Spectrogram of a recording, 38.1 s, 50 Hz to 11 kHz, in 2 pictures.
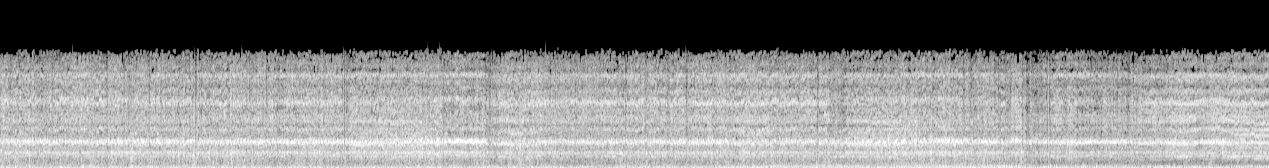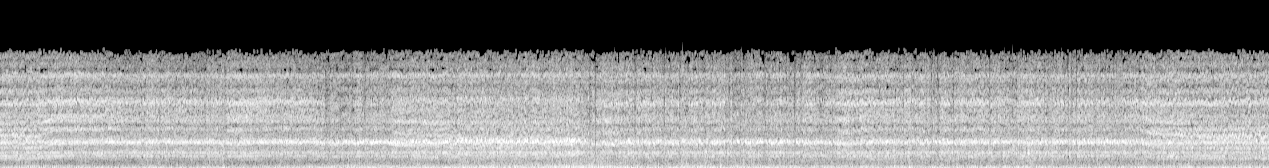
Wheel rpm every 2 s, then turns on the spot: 230, 240, 230, 220, 230, 230, 220, 230, 230, 220, 230, 230, 220, 210, 230, 230, 230, 230, 210.
none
